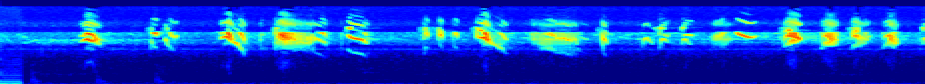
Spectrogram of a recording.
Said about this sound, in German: Hier steht ein nennenswerter Bestand der Wacholderheide und auf naheliegenden Büschen lässt sich im Sommer ein Vogel mit dem auffälligen Namen Neuntöter erblicken. So hört er sich an.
